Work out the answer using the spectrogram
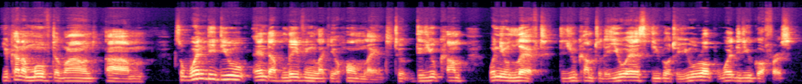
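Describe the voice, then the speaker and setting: A male podcast host with a somewhat low voice chats with his guest, full of eager reactions and loosely strung questions. His phrasing wanders, with fillers and restarts. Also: moderate pace, a little mellow. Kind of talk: casual interview talk.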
